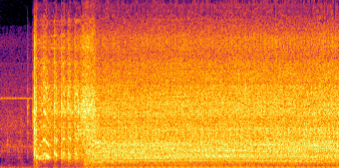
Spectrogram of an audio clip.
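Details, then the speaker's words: First start after timing belt replacement. Brief cranking, a quick catch, then it settles straight into a smooth, even idle with no knock or bang; a healthy start. "So far so good. Sounds pretty good. It didn't blow up right away, so that's good."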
